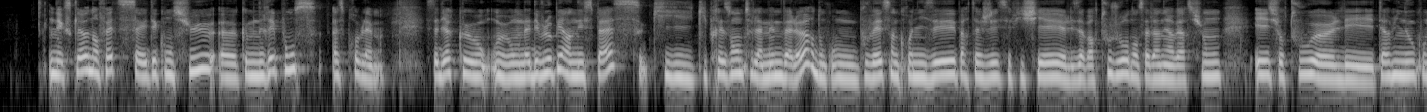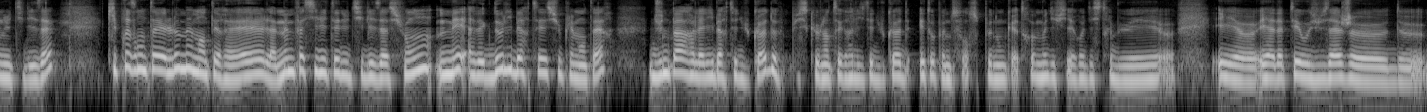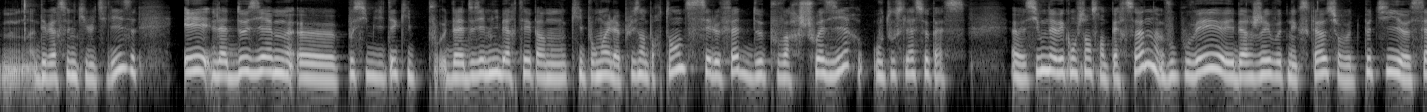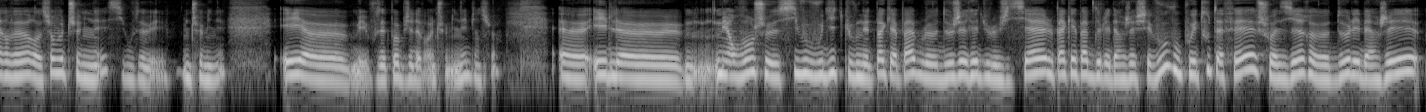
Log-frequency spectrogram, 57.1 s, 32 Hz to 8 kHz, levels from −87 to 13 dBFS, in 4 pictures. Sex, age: female, 20-39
